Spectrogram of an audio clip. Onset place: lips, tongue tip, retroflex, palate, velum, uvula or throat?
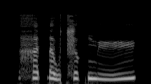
throat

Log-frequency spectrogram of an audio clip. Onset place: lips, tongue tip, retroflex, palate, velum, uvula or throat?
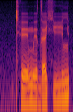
palate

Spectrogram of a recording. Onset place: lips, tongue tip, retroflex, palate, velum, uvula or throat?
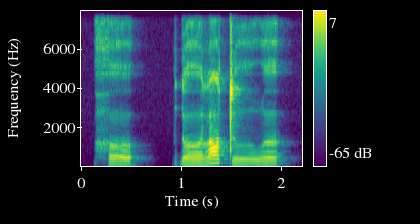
throat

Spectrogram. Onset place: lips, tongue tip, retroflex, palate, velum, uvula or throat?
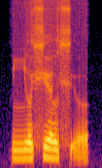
palate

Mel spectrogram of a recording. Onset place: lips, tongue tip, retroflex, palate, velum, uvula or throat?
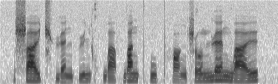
retroflex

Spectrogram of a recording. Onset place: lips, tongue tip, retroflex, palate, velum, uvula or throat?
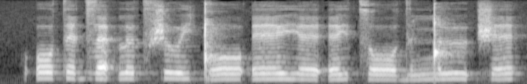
throat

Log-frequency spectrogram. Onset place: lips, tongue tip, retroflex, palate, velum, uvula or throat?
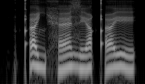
uvula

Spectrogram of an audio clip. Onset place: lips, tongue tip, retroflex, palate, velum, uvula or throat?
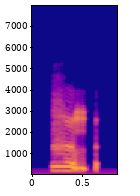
velum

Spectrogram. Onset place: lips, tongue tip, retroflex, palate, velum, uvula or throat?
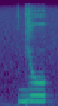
lips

